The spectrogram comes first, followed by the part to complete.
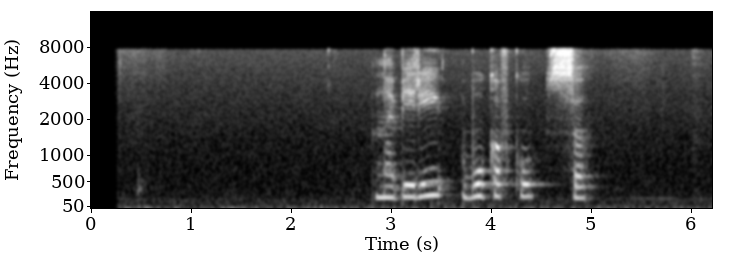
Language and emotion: Russian, neutral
